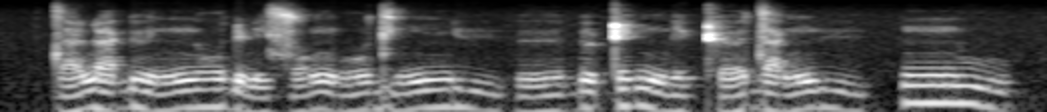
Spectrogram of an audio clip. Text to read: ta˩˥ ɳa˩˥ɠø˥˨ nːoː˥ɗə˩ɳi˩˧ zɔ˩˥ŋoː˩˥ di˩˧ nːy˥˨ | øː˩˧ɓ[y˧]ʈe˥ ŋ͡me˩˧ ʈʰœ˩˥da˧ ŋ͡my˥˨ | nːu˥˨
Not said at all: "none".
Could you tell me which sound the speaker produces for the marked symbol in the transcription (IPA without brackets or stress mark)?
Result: ø˧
